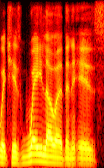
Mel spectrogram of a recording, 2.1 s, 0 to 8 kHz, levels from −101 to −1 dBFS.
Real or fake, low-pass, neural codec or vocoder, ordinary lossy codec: real; 7.2 kHz; none; Opus, 24 kbps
